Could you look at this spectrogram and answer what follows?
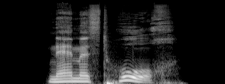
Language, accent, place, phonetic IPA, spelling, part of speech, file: German, Germany, Berlin, [ˌnɛːməst ˈhoːx], nähmest hoch, verb, De-nähmest hoch.ogg
- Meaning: second-person singular subjunctive II of hochnehmen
